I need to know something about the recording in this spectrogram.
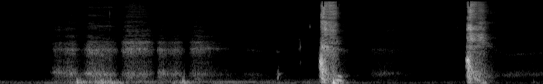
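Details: Sneezing from a person sick with a cold (their third this year): several quick catching inhalations lead into a loud sneeze, then a second sneeze a moment later.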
